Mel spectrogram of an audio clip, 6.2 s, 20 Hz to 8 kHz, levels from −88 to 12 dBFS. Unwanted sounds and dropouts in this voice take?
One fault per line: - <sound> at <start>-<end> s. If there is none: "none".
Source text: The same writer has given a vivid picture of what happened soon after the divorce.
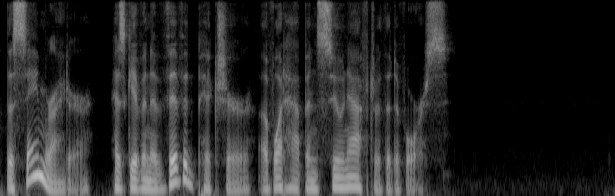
none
